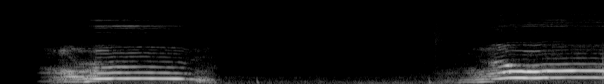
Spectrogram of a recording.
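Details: Pet Alaskan Malamute lying around indoors, howling because it wants to play: two sustained, tonal howls of about one and a half seconds each, the second louder and rising, separated by a quiet pause.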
